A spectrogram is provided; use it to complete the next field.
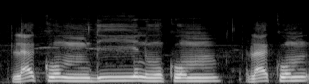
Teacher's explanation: lakum mimnya dibaca jelas karena setelahnya huruf dal. Dibaca panjang, 2 harokat saja karena dihukumi mad tabi'i. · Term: izhar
